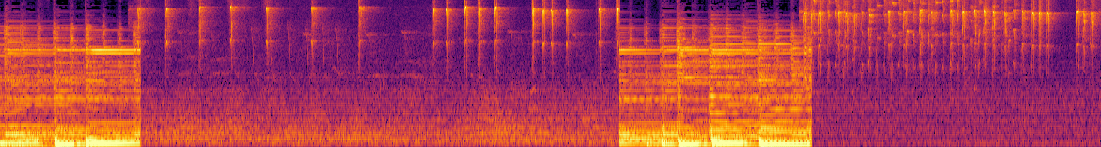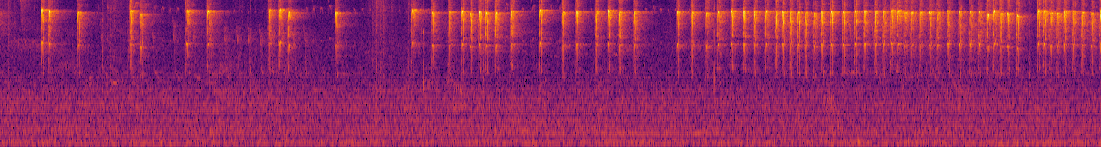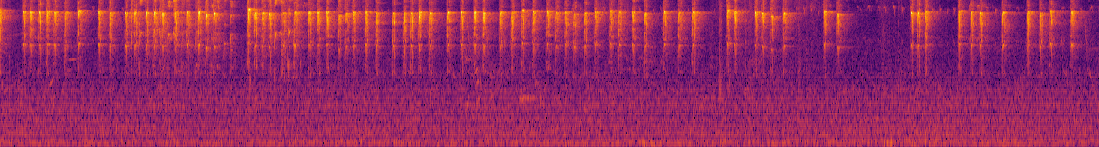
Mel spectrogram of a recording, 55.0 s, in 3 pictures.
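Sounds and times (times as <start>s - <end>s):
bird chirping rapidly: 7.2s - 10.4s, 25.6s - 50.9s, 51.8s - 54.8s.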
